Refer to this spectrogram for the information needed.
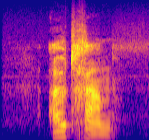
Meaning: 1. to go out (to go to public places for leisure) 2. to turn off, to shut down 3. to expire, to break up (of a relationship)
- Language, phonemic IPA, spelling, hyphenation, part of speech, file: Dutch, /ˈœy̯txaːn/, uitgaan, uit‧gaan, verb, Nl-uitgaan.ogg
